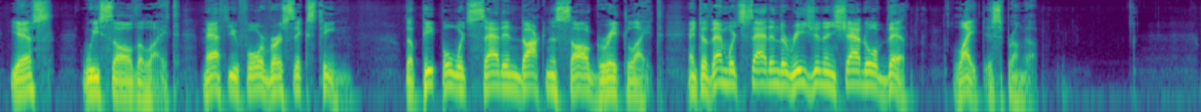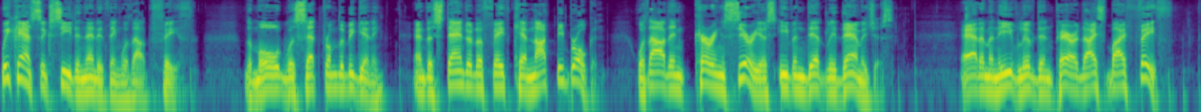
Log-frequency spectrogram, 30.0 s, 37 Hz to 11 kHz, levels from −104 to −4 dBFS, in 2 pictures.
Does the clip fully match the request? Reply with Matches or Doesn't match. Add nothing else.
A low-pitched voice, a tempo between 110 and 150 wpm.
Matches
